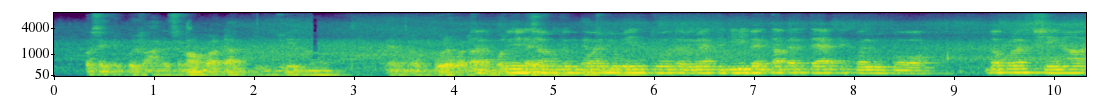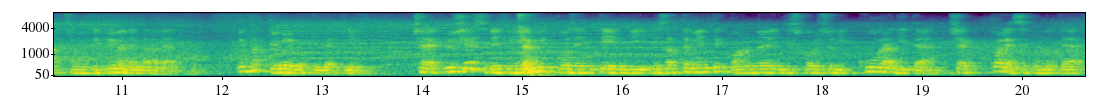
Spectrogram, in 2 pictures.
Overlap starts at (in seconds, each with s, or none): 4.2 s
